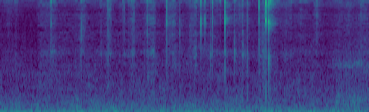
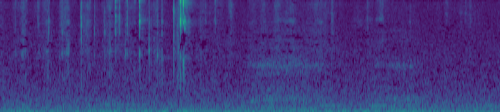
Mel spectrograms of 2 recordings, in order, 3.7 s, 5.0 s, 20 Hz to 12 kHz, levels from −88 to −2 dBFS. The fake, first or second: first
